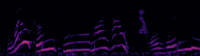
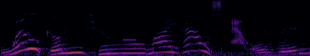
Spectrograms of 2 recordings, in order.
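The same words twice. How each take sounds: First: It is said fast. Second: It is said slowly.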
